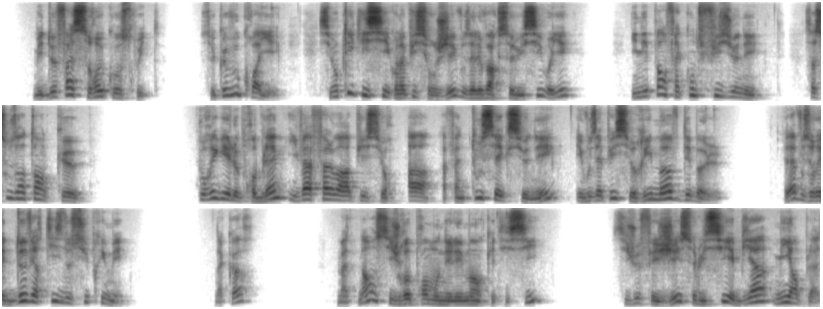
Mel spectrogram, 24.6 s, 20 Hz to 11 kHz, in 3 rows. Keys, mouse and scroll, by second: 0.6 right click, 0.7-2.5 middle drag, 2.6 right click, 4.2 g, 8.3-11.8 middle drag, 11.8 a, 12.0 middle click, 12.2 a, 15.2-17.0 drag, 19.5-22.2 middle drag, 21.3 right click, 22.6 g.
